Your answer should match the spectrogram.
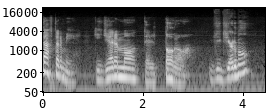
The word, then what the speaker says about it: Guillermo: me guillermo del toro guillermo with the j GJ demo that's how you pronounce a double l oh ok Jetta mother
